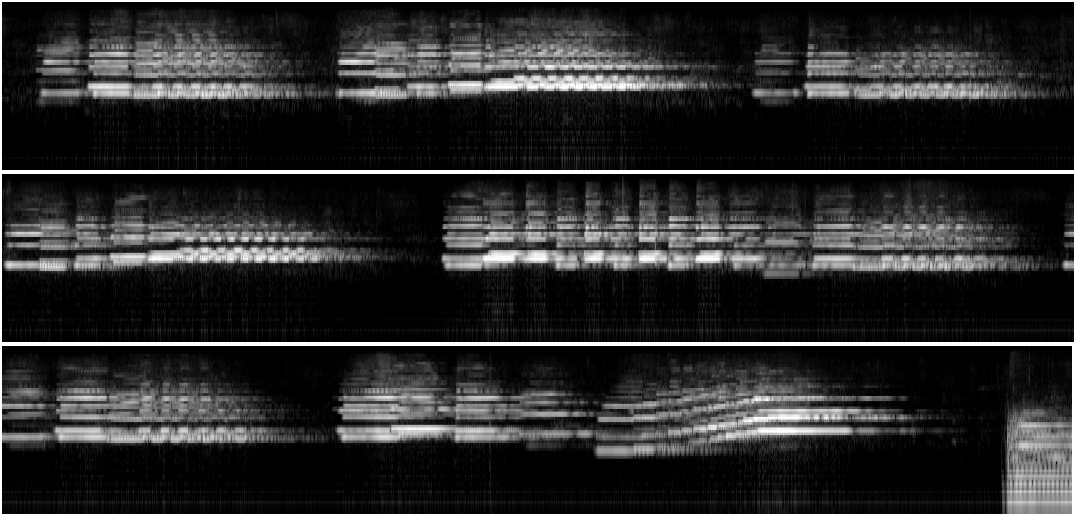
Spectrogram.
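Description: Two clarinets playing a polka melody as a duet in parallel harmony, with no band accompaniment, in short phrases separated by brief pauses. Near the end they sweep upward in a rising glissando.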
